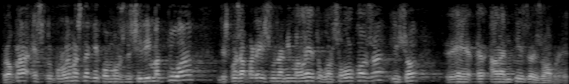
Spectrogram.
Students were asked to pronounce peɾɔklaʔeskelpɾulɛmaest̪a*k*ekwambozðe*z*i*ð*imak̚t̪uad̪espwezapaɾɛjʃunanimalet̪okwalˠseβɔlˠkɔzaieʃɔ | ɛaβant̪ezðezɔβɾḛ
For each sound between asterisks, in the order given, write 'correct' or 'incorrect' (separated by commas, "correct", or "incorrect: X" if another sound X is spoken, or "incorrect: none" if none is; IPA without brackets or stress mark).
correct, incorrect: s, correct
